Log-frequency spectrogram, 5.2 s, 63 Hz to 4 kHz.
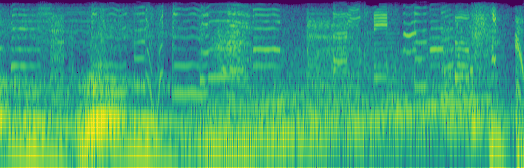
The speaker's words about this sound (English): you didn't tell me you had a car like this? What's under the hood, a 5.7 liter Hemi?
